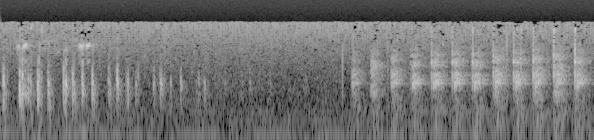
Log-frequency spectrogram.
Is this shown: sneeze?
no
